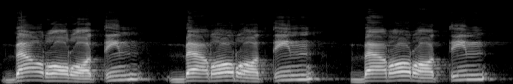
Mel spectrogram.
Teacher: इसमें दो रा हैं और दोनों को हम पुर करेंगे क्योंकि उन पर ज़बर है। रा पर ज़बर की अलामत हो तो वो रा पुर पढ़ी जाती है।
